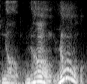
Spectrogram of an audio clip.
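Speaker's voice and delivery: rising, high desperate no; retold freak-out on the phone line; panicked denial. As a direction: spiral into panic. Freaking out in court.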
